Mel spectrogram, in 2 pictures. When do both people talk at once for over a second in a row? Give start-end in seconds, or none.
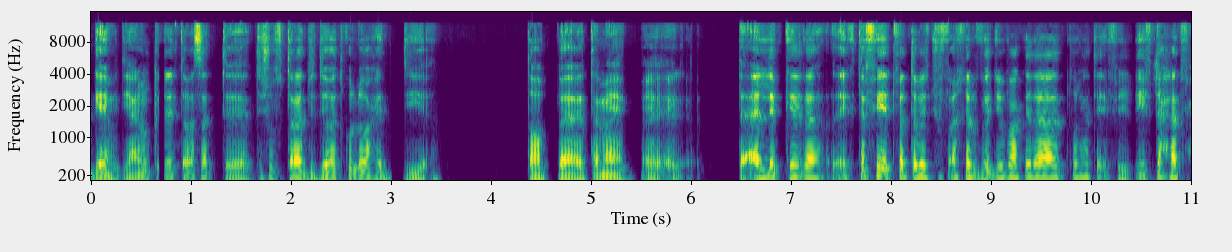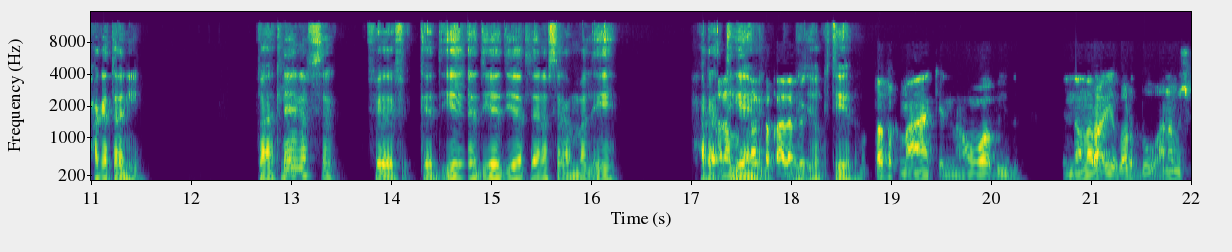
17.2-18.7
